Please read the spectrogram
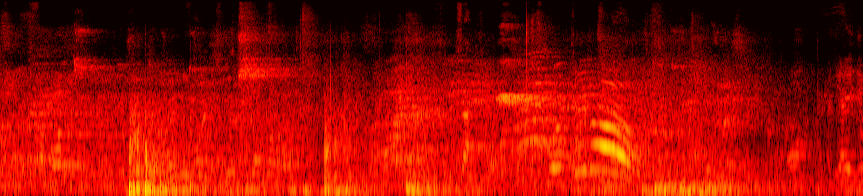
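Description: A ball thudding several times on a sports hall's wooden floor, irregularly spaced and loudest about a second in, with players shouting in the echoing hall.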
